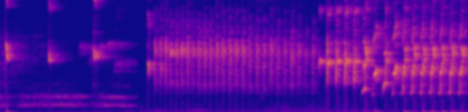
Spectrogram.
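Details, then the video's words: Lovebird in a long chattering song used to provoke rival birds: after a few separate sharp chirps, a fast continuous run of harsh, high chattering notes begins and grows louder and denser near the end. "Suara Lovebird ini Paling Bagus Buat Pancingan Lawan EMOSI Ngekek Panjang"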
